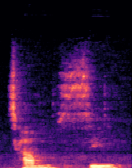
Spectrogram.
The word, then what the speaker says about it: 잠시만요: Pronounce it correctly. 잠시만요.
